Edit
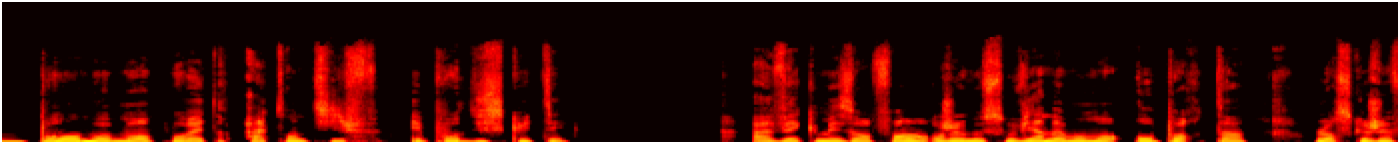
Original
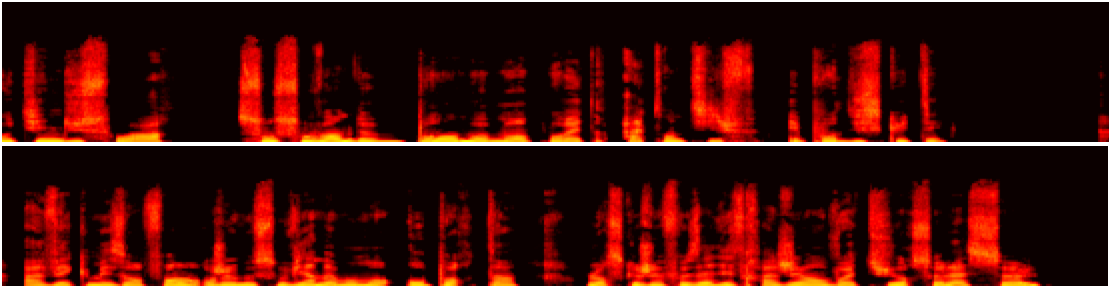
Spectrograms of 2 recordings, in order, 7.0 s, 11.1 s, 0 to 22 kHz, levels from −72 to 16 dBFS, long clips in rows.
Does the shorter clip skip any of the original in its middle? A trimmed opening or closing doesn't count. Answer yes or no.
no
